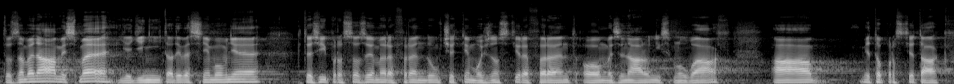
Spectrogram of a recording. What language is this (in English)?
Czech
